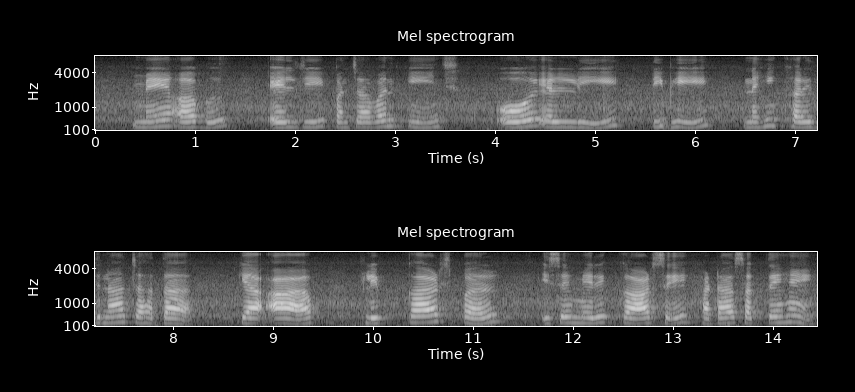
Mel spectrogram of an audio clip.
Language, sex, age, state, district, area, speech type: Hindi, female, 45-60, Madhya Pradesh, Chhindwara, rural, read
